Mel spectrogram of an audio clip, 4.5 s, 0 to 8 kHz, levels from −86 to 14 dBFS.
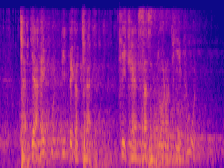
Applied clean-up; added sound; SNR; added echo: none; Thunder; 14 dB; reverberation time 2.0 s.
